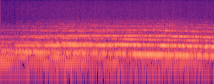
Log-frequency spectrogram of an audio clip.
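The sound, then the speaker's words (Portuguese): A wailing air raid siren in Israel drones steadily, warning of incoming Iraqi missiles, its layered tones sliding slowly upward in pitch, loud and continuous with no voices over it. “As sirenes avisam, a rádio confirma, não há dúvida.”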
